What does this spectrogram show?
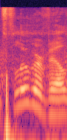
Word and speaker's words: Pflugerville: going to face either pflugerville hendrickson or beaumont united you know in flugerville their football field is called the the field and it's spelled p-f-i-e-l-d kind of like flugerville is spilled and i guess you're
